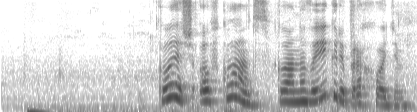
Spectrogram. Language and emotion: Russian, positive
